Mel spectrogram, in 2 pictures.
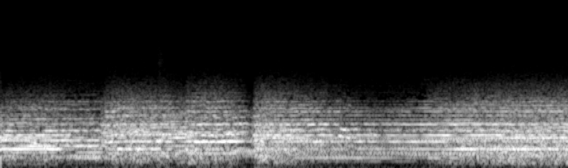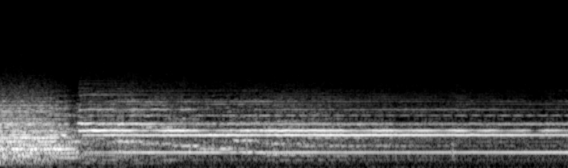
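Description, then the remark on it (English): The Lutine Bell, a large, heavy bell on the floor of Lloyd's, tolls slowly for lost ships: three loud strikes whose deep, ringing tones hang and overlap before fading into a long, humming resonance. No voices are heard. “Lutine Bell on the floor of Lloyd's, solemn recorder of the fate of ships of all nations.”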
